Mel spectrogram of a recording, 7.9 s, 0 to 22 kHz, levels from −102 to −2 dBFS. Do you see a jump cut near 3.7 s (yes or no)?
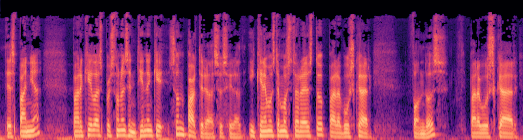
no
